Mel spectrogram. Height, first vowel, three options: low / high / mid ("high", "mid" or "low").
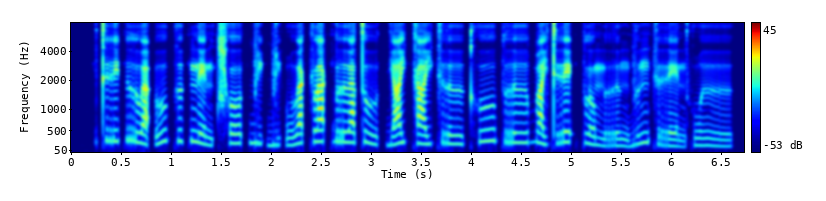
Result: high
